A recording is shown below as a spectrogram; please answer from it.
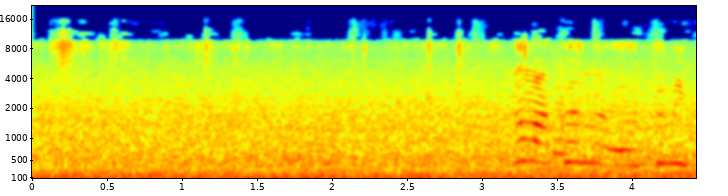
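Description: Steady rushing of the Rhine Falls waterfall and the fast river below it, heaviest in the low range. A person's voice is heard briefly near the end.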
